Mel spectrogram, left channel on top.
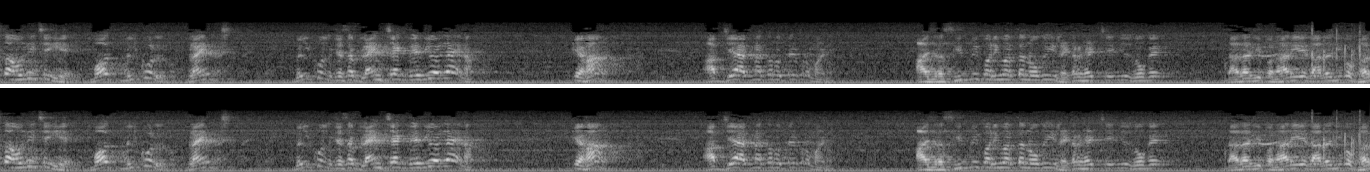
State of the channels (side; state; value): both; normal; correlation 0.36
